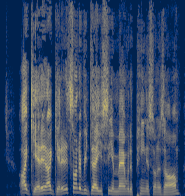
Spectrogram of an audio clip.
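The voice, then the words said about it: Put-on Australian accent. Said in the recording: “That was more of an Australian accent, I think. Yeah, I guess I'm getting better at the Australian accent.”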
